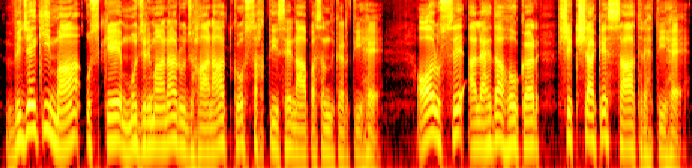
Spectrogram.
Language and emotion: Urdu, neutral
